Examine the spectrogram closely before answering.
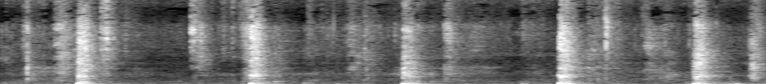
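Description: A basketball bounces steadily on concrete outdoors.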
